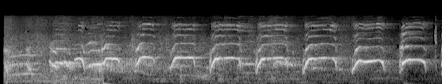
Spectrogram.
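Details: English Bulldog giving a steady run of high, arched whining notes, each rising then falling, repeated about two to three times a second, with a brief rougher noise at the start.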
